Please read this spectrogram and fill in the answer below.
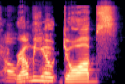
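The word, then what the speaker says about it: Doubs: with a Boston accent I always say it like that Romeo dos Romeo dos I feel like that's how it's pronounced is that not right no I mean it is it's just you gotta say with a Boston accent to get it right so I like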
